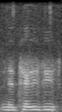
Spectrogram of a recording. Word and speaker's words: Nathusius: a Nathusius pipistrelle, is it? – Correct, Nathusius pipistrelle, yes.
